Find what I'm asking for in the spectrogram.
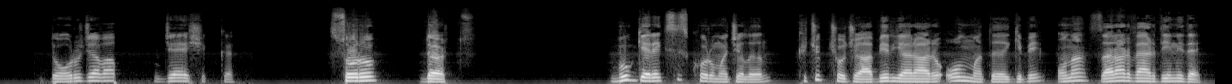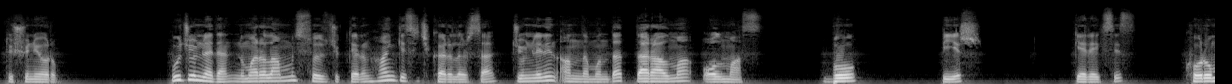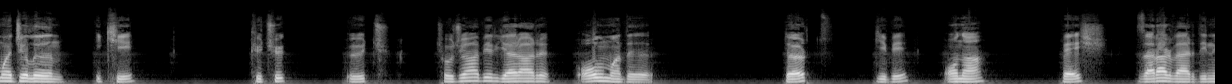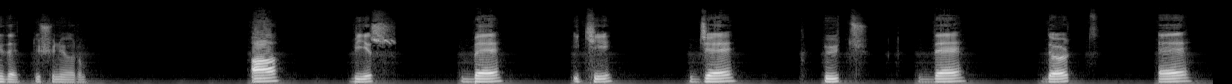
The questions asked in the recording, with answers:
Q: Bu cümleden numaralanmış sözcüklerin hangisi çıkarılırsa cümlenin anlamında daralma olmaz.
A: Doğru cevap E şıkkı.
